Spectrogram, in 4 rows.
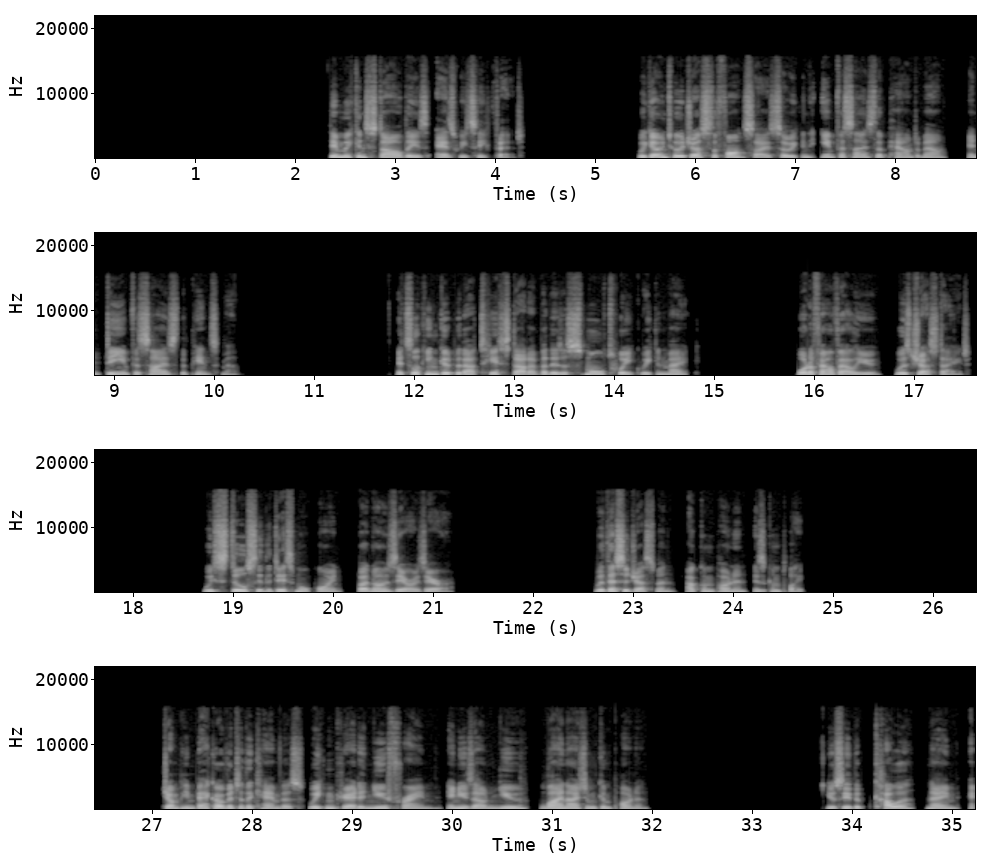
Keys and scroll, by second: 0.4-3.6 typing, 0.8 Left, 1.2 Left, 4.0 super+s, 8.0-9.7 typing, 8.2 Left, 8.8 Left, 11.2 shift+w, 11.8 shift+;, 12.5 super+s, 17.5 super+s, 20.1 shift+\, 20.4 shift+', 21.0 super+s, 23.8 super+s.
